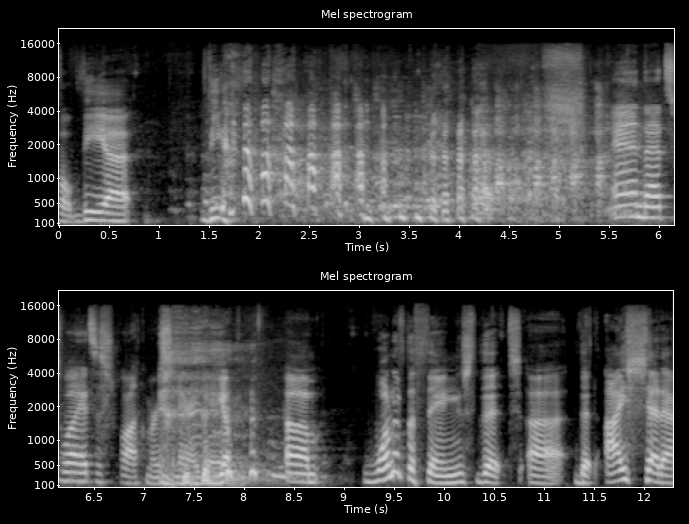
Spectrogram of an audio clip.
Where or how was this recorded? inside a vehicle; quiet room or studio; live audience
live audience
